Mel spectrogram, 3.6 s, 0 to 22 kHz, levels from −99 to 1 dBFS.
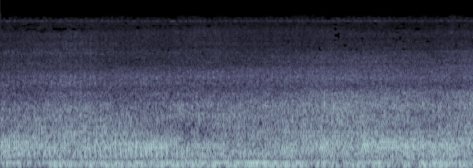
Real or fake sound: fake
